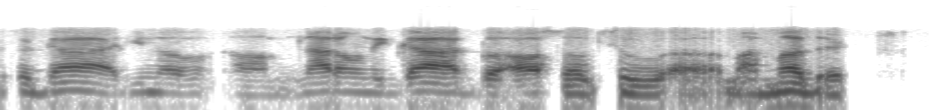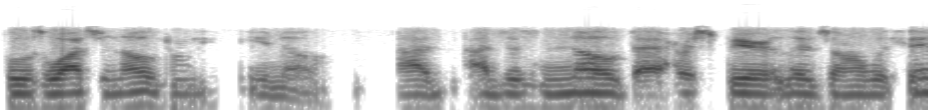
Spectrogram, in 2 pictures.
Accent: Atlanta, Georgia, United States; I'm from South Atlanta.

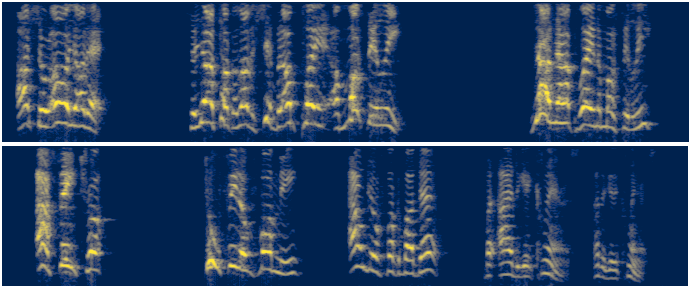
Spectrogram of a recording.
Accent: Buffalo, New York, United States; I'm from Buffalo. Love Buffalo.

